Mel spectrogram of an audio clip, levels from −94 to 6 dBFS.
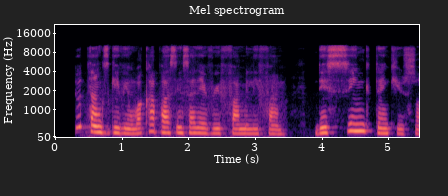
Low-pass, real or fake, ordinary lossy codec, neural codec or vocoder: none; real; none; none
